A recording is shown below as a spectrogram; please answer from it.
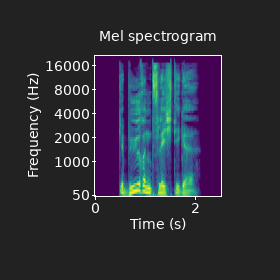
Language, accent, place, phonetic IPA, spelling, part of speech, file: German, Germany, Berlin, [ɡəˈbyːʁənˌp͡flɪçtɪɡə], gebührenpflichtige, adjective, De-gebührenpflichtige.ogg
- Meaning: inflection of gebührenpflichtig: 1. strong/mixed nominative/accusative feminine singular 2. strong nominative/accusative plural 3. weak nominative all-gender singular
